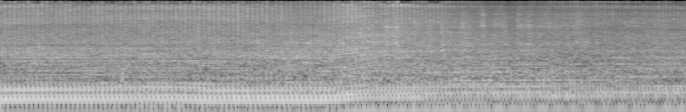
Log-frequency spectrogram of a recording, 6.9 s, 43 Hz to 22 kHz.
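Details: Cub Cadet LTX1040 lawn tractor, Kohler Courage single-cylinder, repaired after engine fire (coil, fan, air filter housing, valve cover gasket replaced, carb cleaned) and new blades: steady drone sagging slightly in pitch as mowing load comes on, even with no misses; normal running.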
